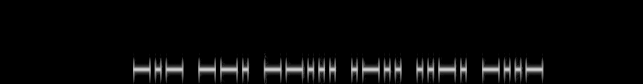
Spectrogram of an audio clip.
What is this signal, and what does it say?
Morse code, heard as a keyed tone, about 22 wpm, 700 Hz. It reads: KG7LFX
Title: Speed Racing - USA 2x3 Call Signs 22wpm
